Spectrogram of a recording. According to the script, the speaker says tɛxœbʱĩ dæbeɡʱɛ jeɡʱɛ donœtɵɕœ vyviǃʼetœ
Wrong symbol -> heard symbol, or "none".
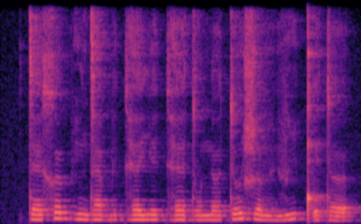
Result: none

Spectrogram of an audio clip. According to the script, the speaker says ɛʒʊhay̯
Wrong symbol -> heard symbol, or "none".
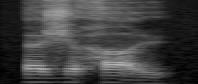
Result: ʊ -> ə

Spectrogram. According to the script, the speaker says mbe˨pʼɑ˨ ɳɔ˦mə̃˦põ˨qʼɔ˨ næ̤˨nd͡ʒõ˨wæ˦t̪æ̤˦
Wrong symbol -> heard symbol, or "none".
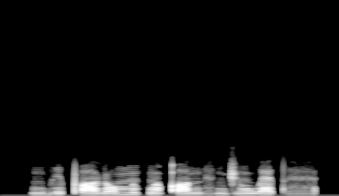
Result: none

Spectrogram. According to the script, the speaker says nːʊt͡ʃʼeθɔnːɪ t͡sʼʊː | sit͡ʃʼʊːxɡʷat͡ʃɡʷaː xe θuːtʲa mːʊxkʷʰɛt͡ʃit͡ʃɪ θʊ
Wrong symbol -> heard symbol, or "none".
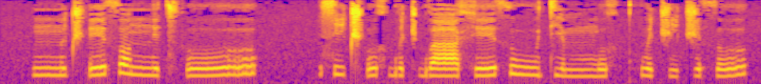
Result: none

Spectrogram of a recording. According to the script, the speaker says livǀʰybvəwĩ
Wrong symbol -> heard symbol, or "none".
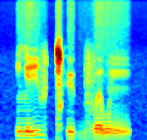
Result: none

